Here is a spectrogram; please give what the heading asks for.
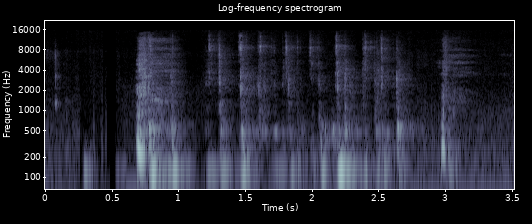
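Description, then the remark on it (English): Rapid, irregular clatter of fingers typing on a computer keyboard while searching online, fairly loud, with uneven bursts of keystrokes and short pauses, no voices. “Are you typing away? That was me. I was trying to find what I was referencing.”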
